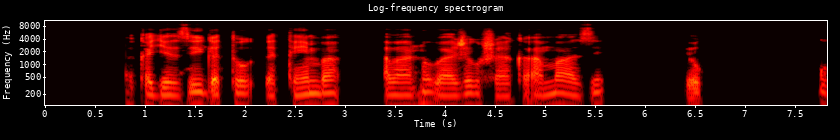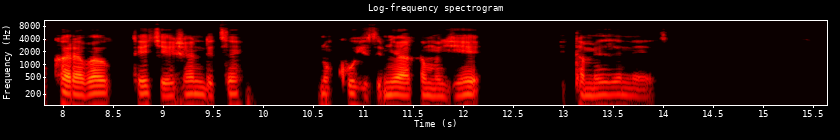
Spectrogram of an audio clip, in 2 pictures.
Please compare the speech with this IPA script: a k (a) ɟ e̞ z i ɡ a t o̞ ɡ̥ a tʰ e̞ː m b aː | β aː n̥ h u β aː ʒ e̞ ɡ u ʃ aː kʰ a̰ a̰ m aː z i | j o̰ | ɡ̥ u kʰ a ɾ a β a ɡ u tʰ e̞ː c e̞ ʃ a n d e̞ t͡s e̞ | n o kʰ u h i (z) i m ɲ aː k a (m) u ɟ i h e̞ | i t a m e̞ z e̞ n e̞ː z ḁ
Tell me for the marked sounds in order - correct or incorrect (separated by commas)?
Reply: correct, correct, correct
